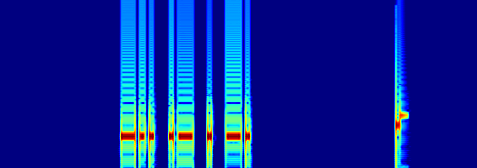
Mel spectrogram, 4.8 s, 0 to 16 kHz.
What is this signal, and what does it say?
Morse code, heard as a keyed tone, about 25 wpm, 700 Hz. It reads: DAEN
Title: All Cut Numbers - 4-Digit 25wpm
